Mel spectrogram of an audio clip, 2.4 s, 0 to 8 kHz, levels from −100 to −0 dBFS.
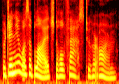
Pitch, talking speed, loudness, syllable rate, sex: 205 Hz, 225 wpm, -20 LUFS, 5.7 syllables/s, female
